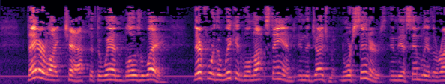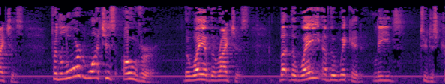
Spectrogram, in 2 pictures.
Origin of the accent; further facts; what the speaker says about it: Pensacola, Florida, United States; I grew up in Pensacola, Florida.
